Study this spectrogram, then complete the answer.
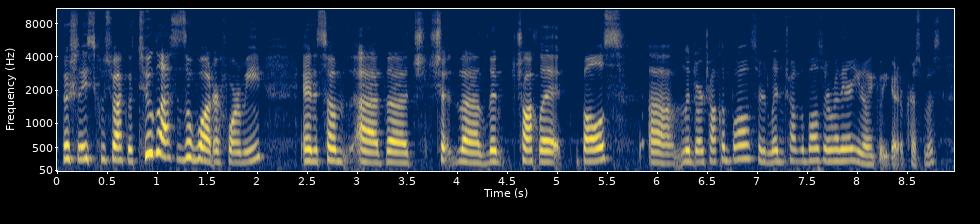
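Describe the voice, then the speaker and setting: A woman's voice: fairly high pitch, fast. A young woman telling a personal story in a casual, rambling way, frank and full of fillers and swearing. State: in pain from cramps. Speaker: vlogger.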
